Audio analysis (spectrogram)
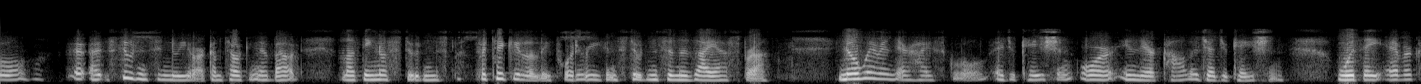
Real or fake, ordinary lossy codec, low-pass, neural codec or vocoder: real; AAC, 24 kbps; 5.4 kHz; none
